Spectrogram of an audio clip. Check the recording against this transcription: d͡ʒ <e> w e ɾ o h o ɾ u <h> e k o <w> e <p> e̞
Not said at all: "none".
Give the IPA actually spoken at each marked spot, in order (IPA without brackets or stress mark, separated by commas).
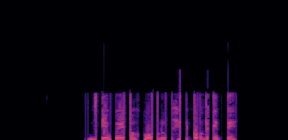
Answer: e, h, ʋ, p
